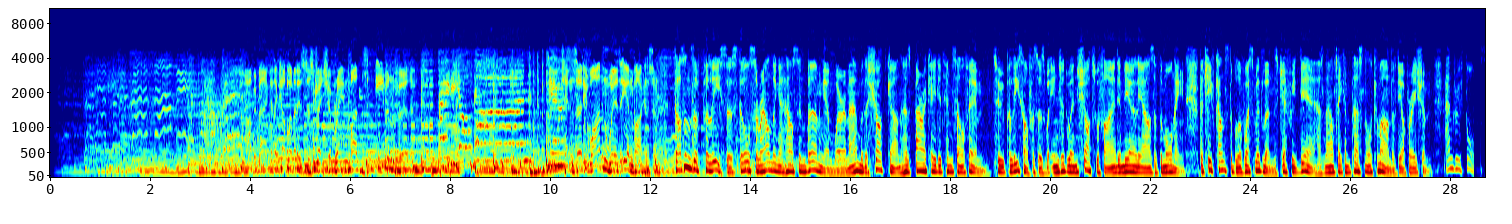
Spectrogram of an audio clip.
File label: news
